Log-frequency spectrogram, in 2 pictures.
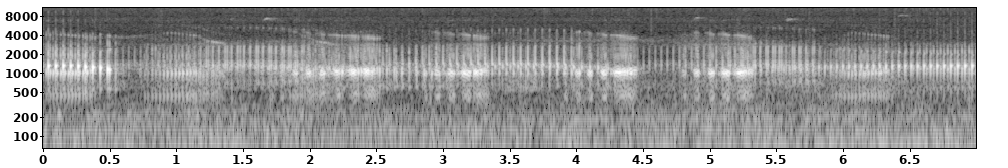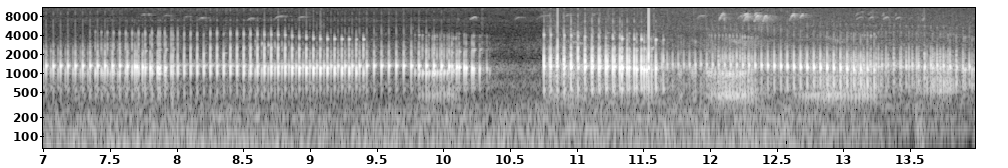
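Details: A morning chorus of many frogs at a millrace gives steady, rapid, pulsing croaks, their mating call rolling on without pause; these frogs are in decline.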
